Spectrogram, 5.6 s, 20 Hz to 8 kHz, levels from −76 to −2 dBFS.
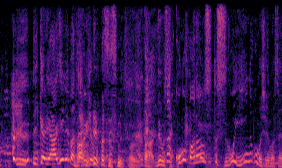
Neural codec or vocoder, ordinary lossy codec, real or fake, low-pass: none; none; real; none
